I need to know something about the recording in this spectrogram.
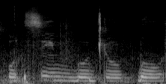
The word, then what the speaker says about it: Oti Mgbodo Mgbo: Okay, so tell us about Oti Mgbodo Mgbo. That's the pronunciation.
